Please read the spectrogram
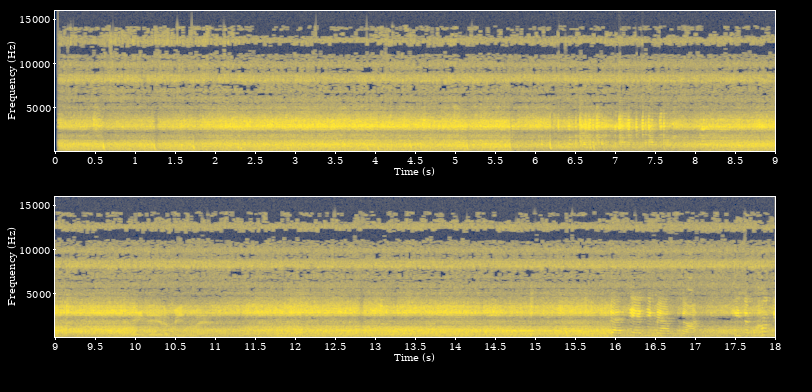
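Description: Crowd noise: many people talking and calling out at once in a steady babble, thinning about sixteen seconds in to a few separate voices.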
